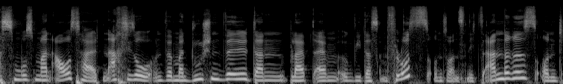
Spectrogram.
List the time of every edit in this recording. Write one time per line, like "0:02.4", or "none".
0:01.5
0:03.8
